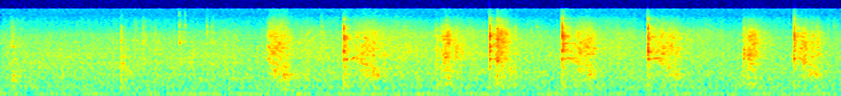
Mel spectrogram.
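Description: Steel spatula stirring thick paneer masala in a steel kadai. From about three seconds in it scrapes and knocks against the pan, about nine strokes at uneven intervals of roughly half a second to a second.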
